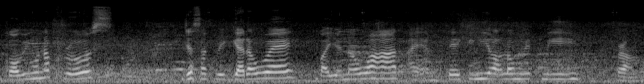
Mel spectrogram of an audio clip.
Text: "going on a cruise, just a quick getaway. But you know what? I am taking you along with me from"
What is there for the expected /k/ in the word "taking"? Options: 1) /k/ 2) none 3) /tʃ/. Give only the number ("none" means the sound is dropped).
1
